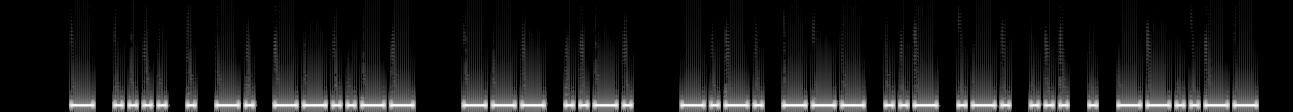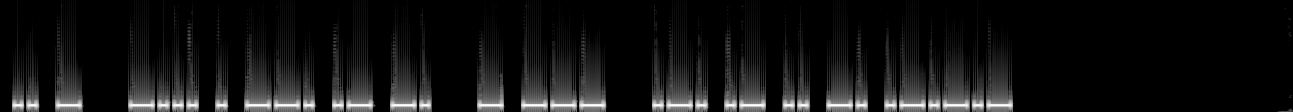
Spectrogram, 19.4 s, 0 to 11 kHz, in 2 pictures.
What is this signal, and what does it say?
Morse code, heard as a keyed tone, about 22 wpm, 700 Hz. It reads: THEN, OF COURSE, IT BEGAN TO RAIN.
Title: Sentences from Top 1000 Words - Review Part 1 - 22wpm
